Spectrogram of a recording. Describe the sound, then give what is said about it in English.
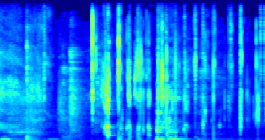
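A voice imitates a dripping, leaky faucet with wet mouth clicks and smacks, irregularly spaced over a couple of seconds and sounding much like someone chewing a sticky Starburst candy. “here's …'s impression of the drippy, drippy faucet. Sounds like he's just kind of chewing a Starburst”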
